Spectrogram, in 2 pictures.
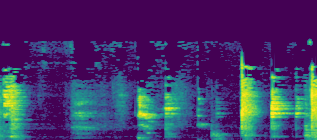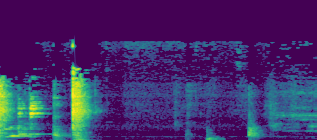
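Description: Metal kitchen utensils clinking and knocking: one knock at the start, then a quick run of clinks from about a second and a half to about four seconds in, several ringing briefly, and two softer knocks near the end.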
